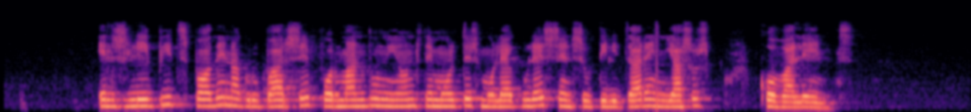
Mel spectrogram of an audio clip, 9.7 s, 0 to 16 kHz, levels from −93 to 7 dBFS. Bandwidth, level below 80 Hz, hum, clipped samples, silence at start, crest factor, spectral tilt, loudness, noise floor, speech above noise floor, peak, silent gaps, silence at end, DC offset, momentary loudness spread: 7 kHz; -60 dBFS; none; under 0.1%; 1 s; 16 dB; -7.5 dB/octave; -18 LUFS; -69 dBFS; 52 dB; -2 dBFS; none; 1.25 s; under 0.1%; 5 LU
